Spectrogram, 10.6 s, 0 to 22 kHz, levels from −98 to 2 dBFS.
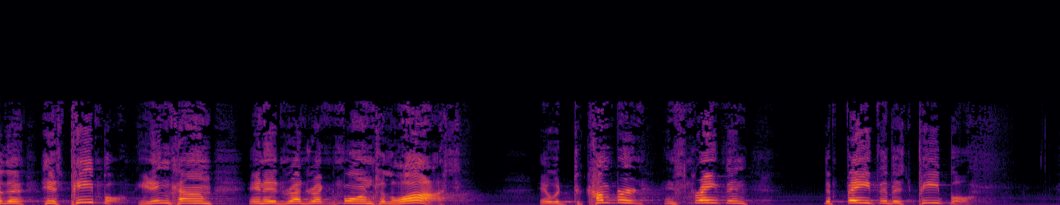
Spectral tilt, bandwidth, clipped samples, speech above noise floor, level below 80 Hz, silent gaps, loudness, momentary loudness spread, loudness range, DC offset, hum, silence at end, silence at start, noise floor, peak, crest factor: -5 dB/octave; 11.5 kHz; under 0.1%; 46 dB; -76 dBFS; none; -29 LUFS; 17 LU; 3 LU; under 0.1%; none; 0.9 s; 0 s; -75 dBFS; -10 dBFS; 20 dB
